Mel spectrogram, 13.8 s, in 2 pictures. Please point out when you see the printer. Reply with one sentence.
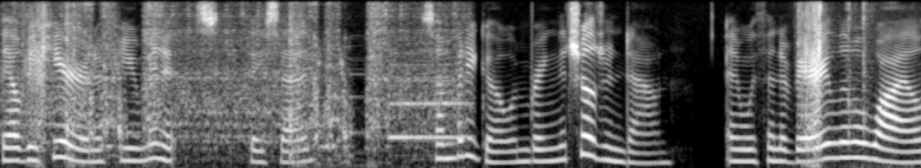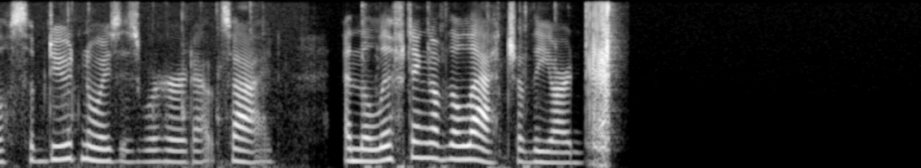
The printer can be heard from 0.0 to 3.6 s.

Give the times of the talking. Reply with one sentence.
You can hear the talking from 0.0 to 2.4 s and from 3.1 to 11.3 s.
